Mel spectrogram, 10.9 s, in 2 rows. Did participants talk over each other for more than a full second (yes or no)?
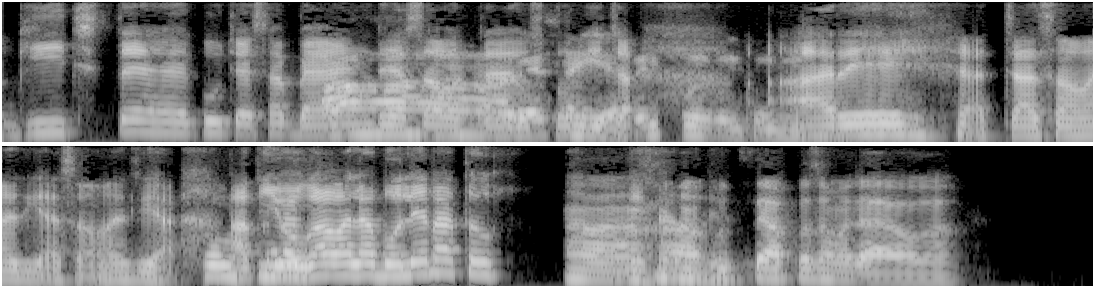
yes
